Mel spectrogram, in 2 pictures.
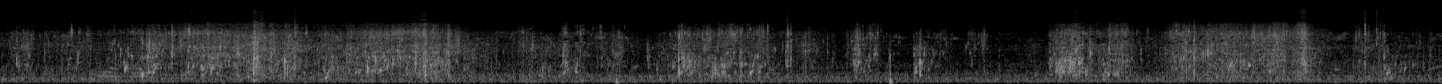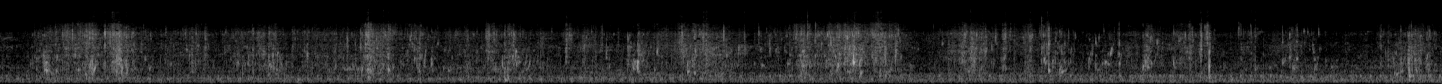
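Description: Hands sloshing and splashing in shallow muddy water, in irregular bursts a second or two apart, as they feel through the mud for fish.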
